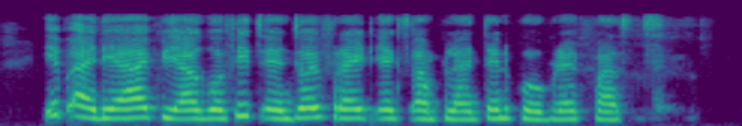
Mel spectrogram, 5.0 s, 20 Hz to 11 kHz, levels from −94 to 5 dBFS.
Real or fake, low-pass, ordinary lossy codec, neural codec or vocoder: fake; 7.2 kHz; none; codec, 16 kHz, 8 kbps, FreqCodec, smaller model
